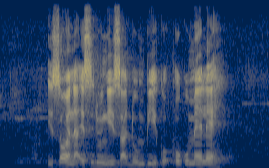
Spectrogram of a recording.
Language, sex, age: Zulu, male, 29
